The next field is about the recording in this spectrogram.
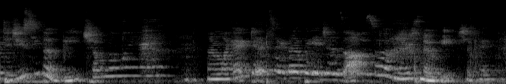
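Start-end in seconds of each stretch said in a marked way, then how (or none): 0.0-1.9 dad's confused question. Retold or imitated. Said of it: "he's like". 2.3-4.0 soft humoring. Retold or imitated. Humoring confused dad gently.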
